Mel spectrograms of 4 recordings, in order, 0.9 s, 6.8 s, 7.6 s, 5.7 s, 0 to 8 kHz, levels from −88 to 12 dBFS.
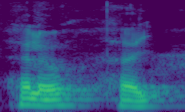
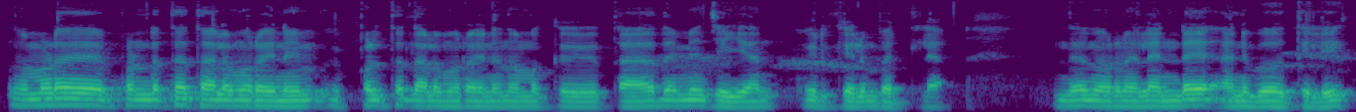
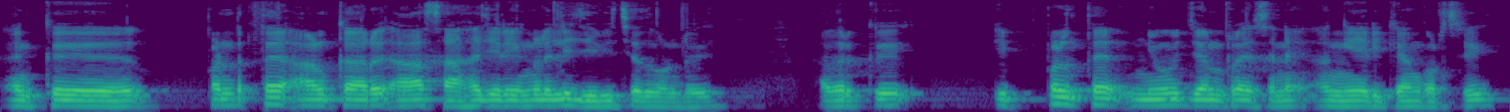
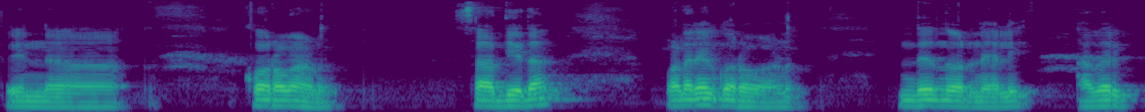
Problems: none marked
